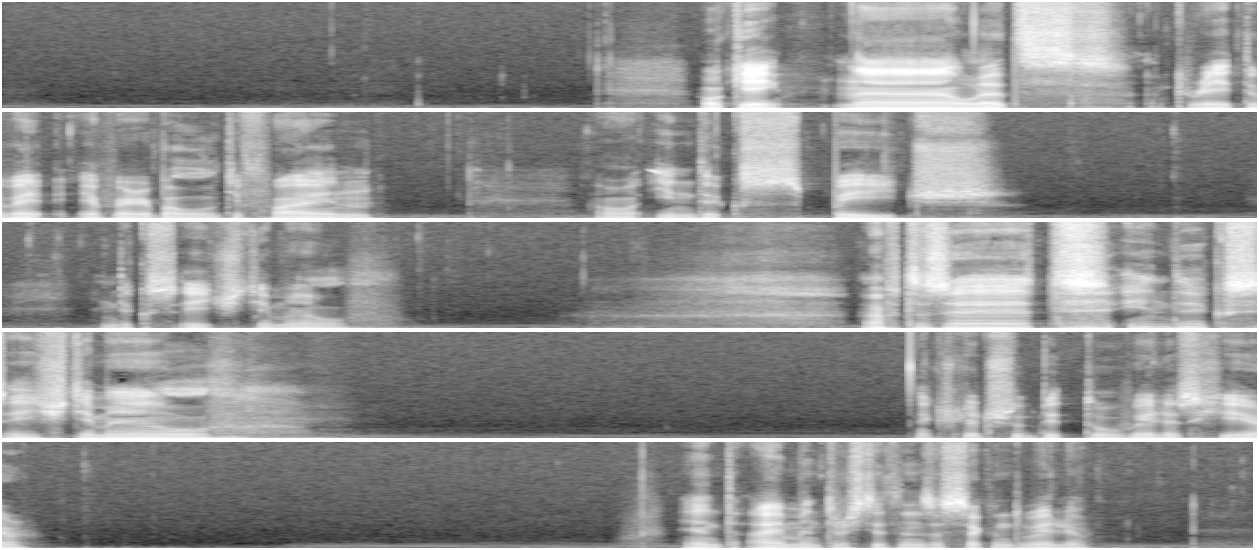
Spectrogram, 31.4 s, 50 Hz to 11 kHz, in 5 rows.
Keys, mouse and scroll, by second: 2.3 ctrl+n, 2.6 ctrl+n, 4.3 ctrl+p, 4.5 ctrl+a, 4.8 Return, 5.2-10.8 typing, 11.9 alt+b, 12.1 alt+d, 12.8-14.4 typing, 14.6 ctrl+alt+x, 15.3 ctrl+n, 15.5 ctrl+n, 16.0 Return, 16.1 ctrl+p, 16.2 Return, 16.7-19.4 typing, 19.6 ctrl+e, 25.4 ctrl+p, 25.6 ctrl+p, 28.6 Return, 29.4-31.3 typing.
